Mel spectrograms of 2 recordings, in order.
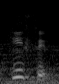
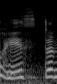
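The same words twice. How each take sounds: First: हेस्टन with the T silent, like "HAY-sun"; हेस्टन said as "hasten" with no T sound. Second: हेस्टन with the T pronounced after the S; wrong-way हेस्टन, hard T sounded before the final "-un". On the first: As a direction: drop the T in हेस्टन, leaving only the S. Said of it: "टी को silent रख के क्या बोलना". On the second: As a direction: say हेस्टन with an audible "st" in the middle. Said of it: "इसको हेस्टन नहीं बोलते". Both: Shown as a demonstration.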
